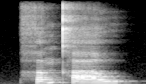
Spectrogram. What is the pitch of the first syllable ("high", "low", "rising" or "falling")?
rising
